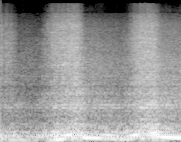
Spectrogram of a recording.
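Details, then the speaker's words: Barn-find Austin Maestro, first run off its own fuel tank, choke pushed in: low, lumpy idle that wavers and surges, close to stalling; running rough with idle speed too low, needs tuning. "But it's running a little bit rough and the idle's probably a little bit too low."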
